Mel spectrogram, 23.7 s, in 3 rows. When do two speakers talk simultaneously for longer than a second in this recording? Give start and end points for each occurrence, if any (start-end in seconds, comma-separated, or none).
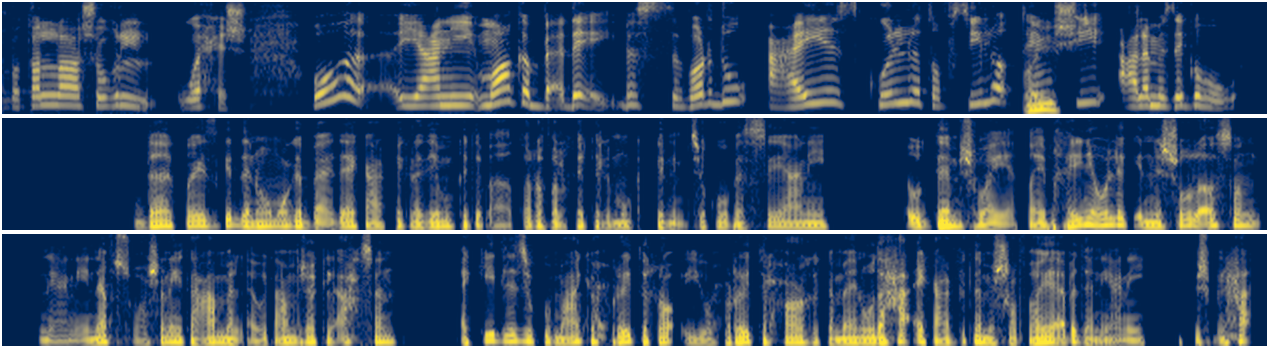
none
